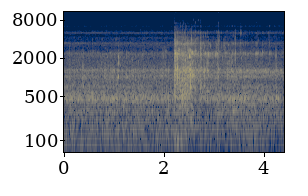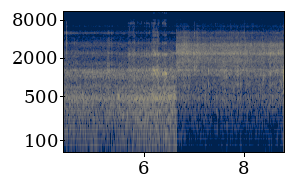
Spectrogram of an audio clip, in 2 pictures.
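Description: Water rushing past a NautBoard and its rider's camera as the board is towed through the water, over a steady hum of several tones. A louder surge of water comes about two seconds in. Near the end the deep part of the sound drops away and a brighter hiss is left as the board rises to the surface.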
